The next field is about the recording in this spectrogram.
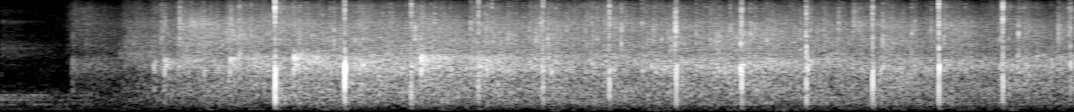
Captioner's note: audience applauding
